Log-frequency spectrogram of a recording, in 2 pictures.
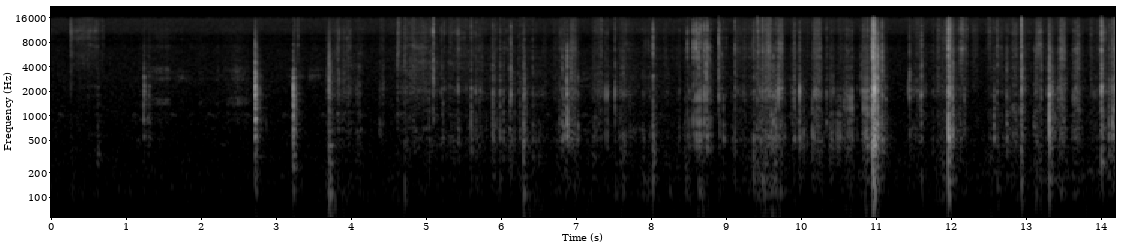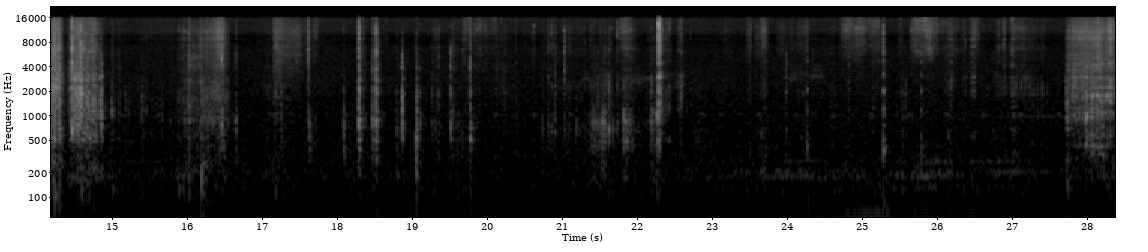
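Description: Handling noises at a desk: paper and a cardboard watercolour box rustling and scraping, with scattered taps and clicks on the tabletop and quiet stretches between.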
